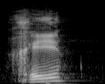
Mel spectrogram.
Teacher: Algumas pessoas dão uma extensão na fala e acabam falando relatório. Então, separa o O do I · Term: proparoxítona eventual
